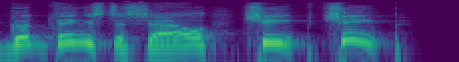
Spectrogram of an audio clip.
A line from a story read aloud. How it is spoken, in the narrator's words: cried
